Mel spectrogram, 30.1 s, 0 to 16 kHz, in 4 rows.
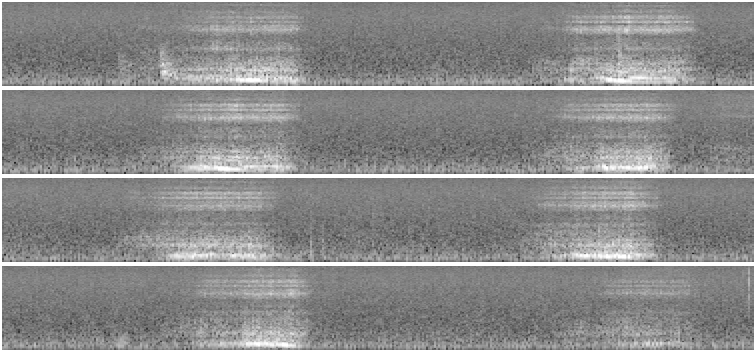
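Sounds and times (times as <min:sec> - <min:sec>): quiet breathing: 0:01.2 - 0:03.1, 0:12.8 - 0:15.3, 0:28.0 - 0:30.0
boy snoring: 0:01.6 - 0:03.1, 0:05.4 - 0:07.0, 0:09.0 - 0:10.5, 0:12.9 - 0:14.3, 0:16.3 - 0:17.8, 0:20.3 - 0:21.6, 0:24.4 - 0:25.7, 0:28.4 - 0:29.5.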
